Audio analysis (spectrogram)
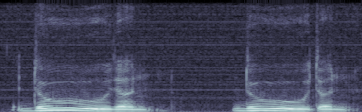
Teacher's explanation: c'est le del qui est prolongé et la lettre waw utilisée ici comme voyelle longue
